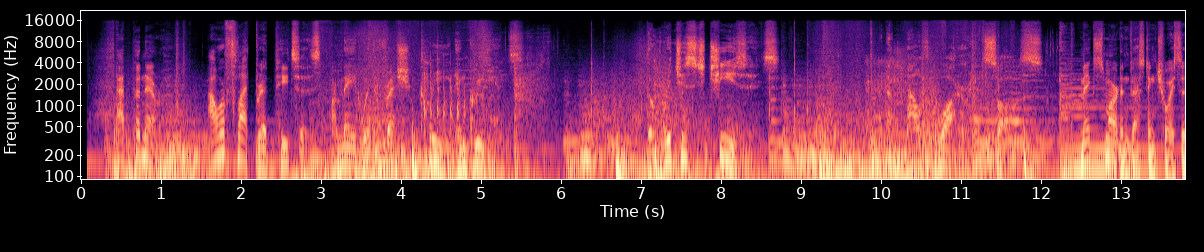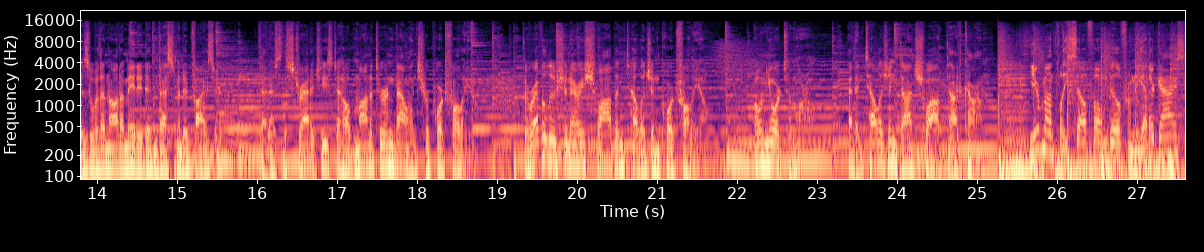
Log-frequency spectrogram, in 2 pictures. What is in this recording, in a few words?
men, commercial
